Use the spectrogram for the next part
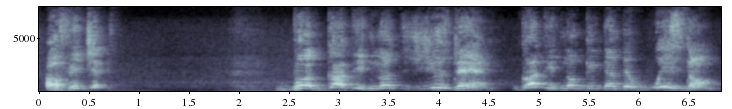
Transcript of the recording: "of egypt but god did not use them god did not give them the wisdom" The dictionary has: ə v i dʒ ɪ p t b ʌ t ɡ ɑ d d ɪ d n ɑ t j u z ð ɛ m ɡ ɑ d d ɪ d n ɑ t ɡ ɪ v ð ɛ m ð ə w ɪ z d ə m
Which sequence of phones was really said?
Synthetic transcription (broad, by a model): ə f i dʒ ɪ t b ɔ t ɡ ɑ d d ɪ d n ɑ t j u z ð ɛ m ɡ ɑ d d ɪ d n ɑ t ɡ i v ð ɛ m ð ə w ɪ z d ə m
